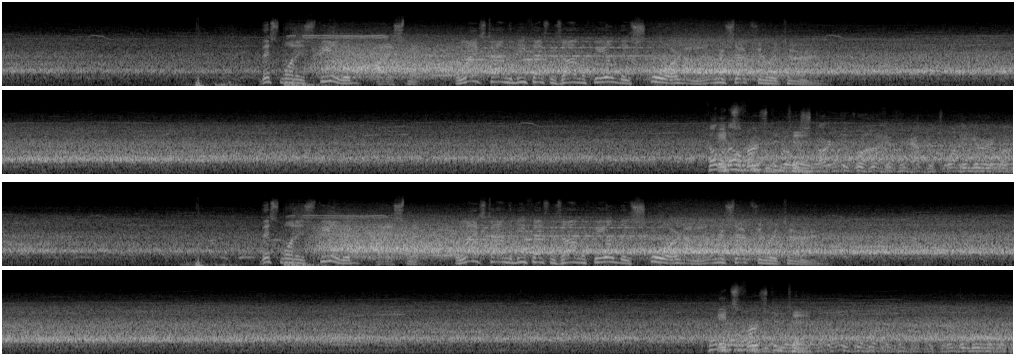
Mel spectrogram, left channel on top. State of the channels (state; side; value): normal; both; correlation 0.15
